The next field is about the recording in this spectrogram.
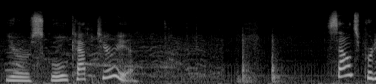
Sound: chattering

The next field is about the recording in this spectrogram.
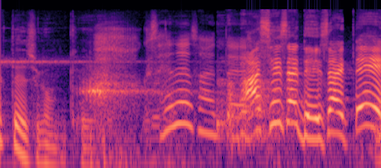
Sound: sighs

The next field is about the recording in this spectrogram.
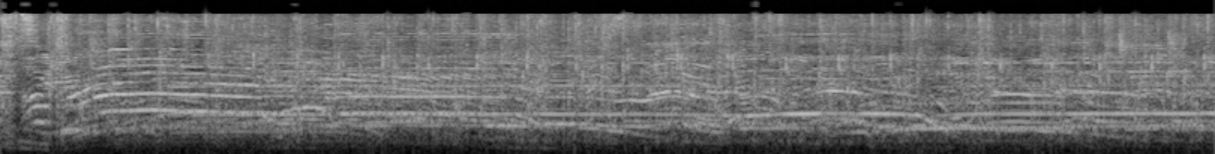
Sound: very loud applause and cheering

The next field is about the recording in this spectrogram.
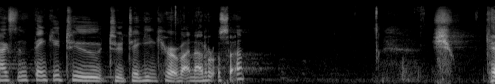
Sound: voice quivering

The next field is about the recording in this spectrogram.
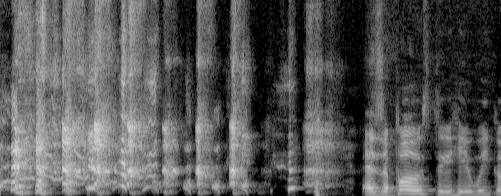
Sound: panel laughs

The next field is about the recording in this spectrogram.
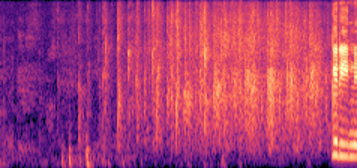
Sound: attendees clapping

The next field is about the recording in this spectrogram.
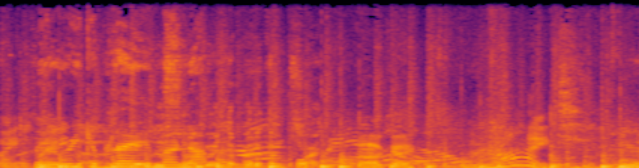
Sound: everyone talking excitedly; voiceover

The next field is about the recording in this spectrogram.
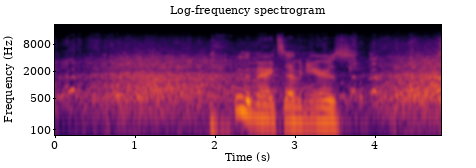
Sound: laughter

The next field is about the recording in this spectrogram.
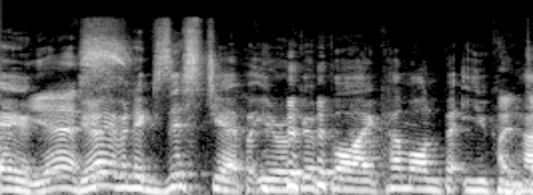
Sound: laughs

